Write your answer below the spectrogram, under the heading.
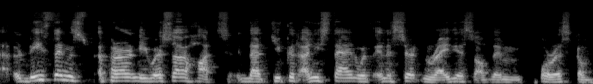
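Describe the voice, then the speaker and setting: Here is a normal speaking voice from a man with a fairly high pitch. He talks at a moderate pace with lively intonation. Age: 50s. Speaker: podcast host. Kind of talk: interview.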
